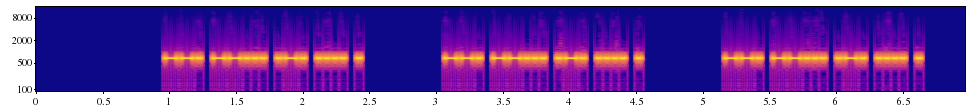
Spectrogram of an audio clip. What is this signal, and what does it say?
Morse code, heard as a keyed tone, about 40 wpm, 700 Hz. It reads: G7RHE G7RHE G7RHE
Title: DXCC-100 Call Signs - 5 Characters - Repeated 3x - 40wpm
